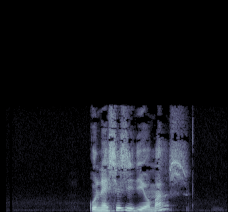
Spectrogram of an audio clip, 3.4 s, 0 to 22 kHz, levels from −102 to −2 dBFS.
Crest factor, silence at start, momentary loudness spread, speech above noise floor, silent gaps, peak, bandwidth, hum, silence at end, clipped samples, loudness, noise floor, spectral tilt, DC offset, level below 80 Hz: 22 dB; 1.35 s; 12 LU; 51 dB; none; -10 dBFS; 11.5 kHz; none; 0.65 s; under 0.1%; -29 LUFS; -80 dBFS; -3 dB/octave; under 0.1%; -84 dBFS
